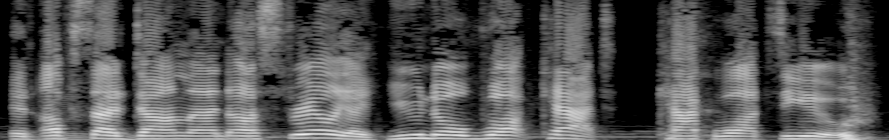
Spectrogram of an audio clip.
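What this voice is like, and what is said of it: Mock Russian accent parody. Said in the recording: “Was that supposed to be an Australian accent? ... No, it wasn't. It was an in Soviet Russia parody.”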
